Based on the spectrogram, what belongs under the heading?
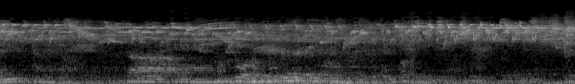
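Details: Female goldfinches singing as a group to stimulate other goldfinches: unbroken high chattering and twittering, with a few sharper chirps standing out near the end.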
